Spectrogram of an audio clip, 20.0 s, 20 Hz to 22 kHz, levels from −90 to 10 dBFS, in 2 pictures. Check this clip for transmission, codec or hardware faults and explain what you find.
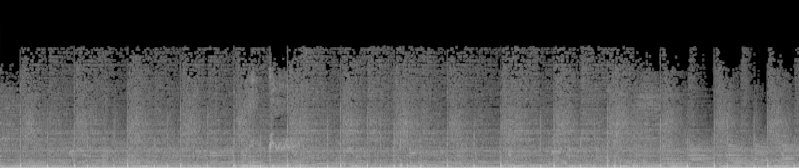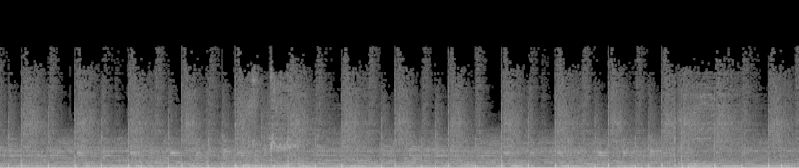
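One hardware fault is present: Wi-Fi interference, running from 0.00 s to 13.99 s. A Wi-Fi radio near the audio circuit sends a beacon every 102.4 ms, and the circuit rectifies each burst into the audio path. It is heard as a steady ticking about ten times a second, roughly 25 dB below the sound. On a spectrogram it shows as thin vertical broadband lines evenly spaced about 0.1 s apart. The waveform shows matching small regular spikes.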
